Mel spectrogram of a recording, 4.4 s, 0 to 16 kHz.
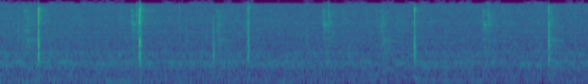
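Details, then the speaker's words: Hard drive that failed after a power cut while the computer was running, connected by USB2-to-SATA cable during data recovery: sharp isolated clicks about once a second over a quiet hiss, transfer stops; click of death. "no it's making the clique of death hopefully you guys can hear that for a minute - not transferring anything"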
